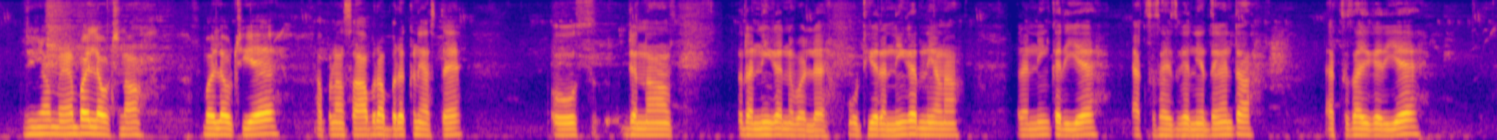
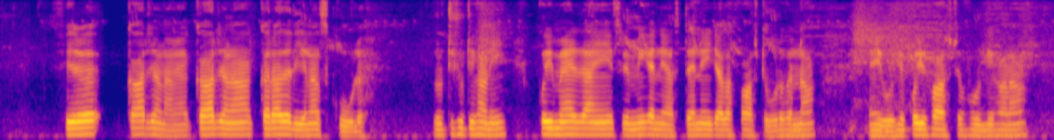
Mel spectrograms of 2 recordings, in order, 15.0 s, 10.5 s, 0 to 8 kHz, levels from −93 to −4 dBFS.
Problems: none marked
